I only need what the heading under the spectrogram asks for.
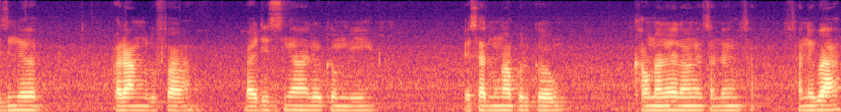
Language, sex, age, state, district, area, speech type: Bodo, male, 18-30, Assam, Kokrajhar, rural, spontaneous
